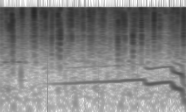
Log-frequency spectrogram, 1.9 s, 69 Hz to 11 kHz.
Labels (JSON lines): {"label": "biophony, cascading saw", "recorder": "SoundTrap 600 or HydroMoth"}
